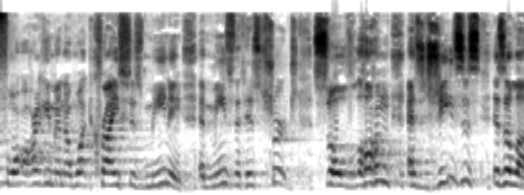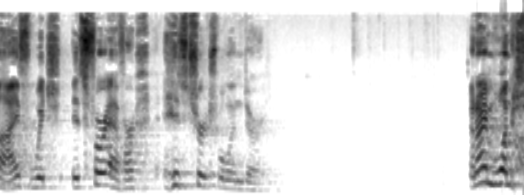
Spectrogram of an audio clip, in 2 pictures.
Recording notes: Originally delivered 21 May 2023 at Stonington Baptist Church, Paxinos, PA. At Stonington Baptist Church, Paxinos, PA.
